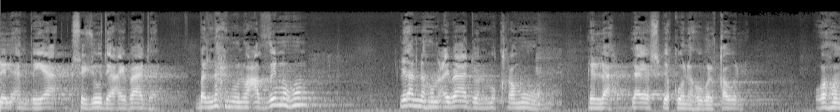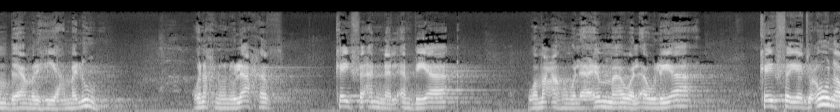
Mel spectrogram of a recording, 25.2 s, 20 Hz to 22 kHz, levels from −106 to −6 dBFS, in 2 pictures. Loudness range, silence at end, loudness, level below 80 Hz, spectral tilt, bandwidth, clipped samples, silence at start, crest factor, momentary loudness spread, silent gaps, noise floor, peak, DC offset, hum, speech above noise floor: 4 LU; 0 s; -18 LUFS; -48 dBFS; -4.5 dB/octave; 15 kHz; under 0.1%; 0 s; 18 dB; 18 LU; none; -47 dBFS; -2 dBFS; under 0.1%; none; 29 dB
